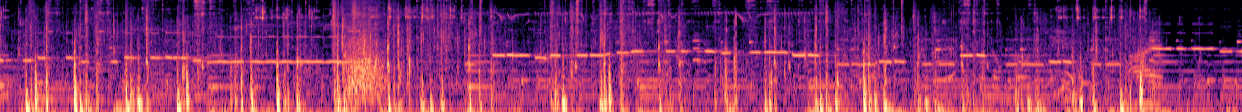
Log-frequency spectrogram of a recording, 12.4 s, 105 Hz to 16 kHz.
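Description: Horse hooves clip-clopping in the medieval video game Kingdom Come Deliverance 2, a steady rhythmic patter running throughout amid game music and ambient sound, with occasional other effects.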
